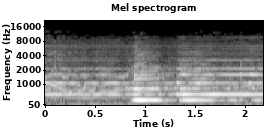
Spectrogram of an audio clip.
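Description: Solo saxophone playing long held notes; a lower note comes in about a second in and is the loudest moment.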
